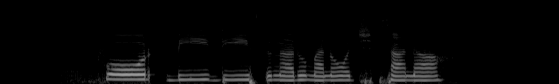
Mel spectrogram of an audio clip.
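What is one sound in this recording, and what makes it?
A woman speaks with animation into a headset microphone.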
